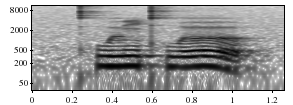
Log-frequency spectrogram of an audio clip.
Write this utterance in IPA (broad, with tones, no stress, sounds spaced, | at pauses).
kʰ w ɯ˥˩ ŋ kʰ w ɤː˥˩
